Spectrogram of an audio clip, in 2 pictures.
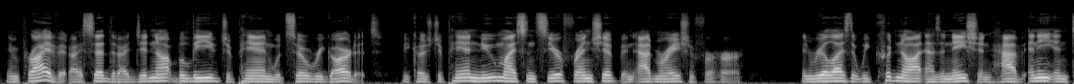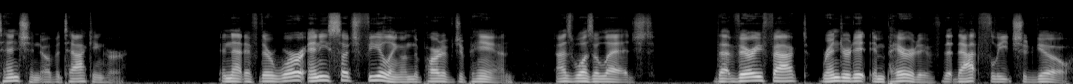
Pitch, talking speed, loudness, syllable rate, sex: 135 Hz, 185 wpm, -19 LUFS, 5.5 syllables/s, male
